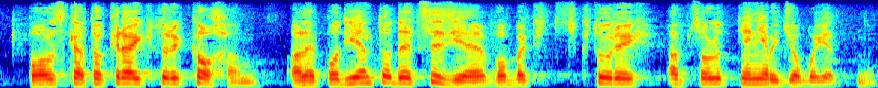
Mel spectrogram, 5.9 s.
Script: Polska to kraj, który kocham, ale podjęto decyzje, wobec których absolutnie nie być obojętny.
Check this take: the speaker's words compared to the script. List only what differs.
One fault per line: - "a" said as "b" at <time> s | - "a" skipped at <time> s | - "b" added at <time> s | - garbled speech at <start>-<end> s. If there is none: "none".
none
